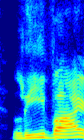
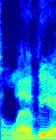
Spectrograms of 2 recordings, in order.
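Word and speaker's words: Leevi: And I'll be honest, the entirety of the game, Levi, or I actually think it's Levy, I think I was saying it wrong on the broadcast, Levi Merrilainen, looked extremely vulnerable to me all night.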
